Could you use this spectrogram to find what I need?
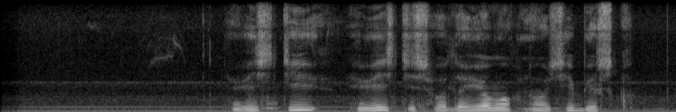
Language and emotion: Russian, neutral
